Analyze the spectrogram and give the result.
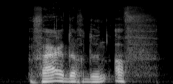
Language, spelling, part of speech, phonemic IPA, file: Dutch, vaardigden af, verb, /ˈvardəɣdə(n) ˈɑf/, Nl-vaardigden af.ogg
- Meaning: inflection of afvaardigen: 1. plural past indicative 2. plural past subjunctive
